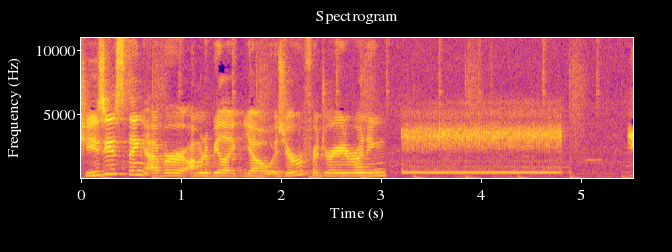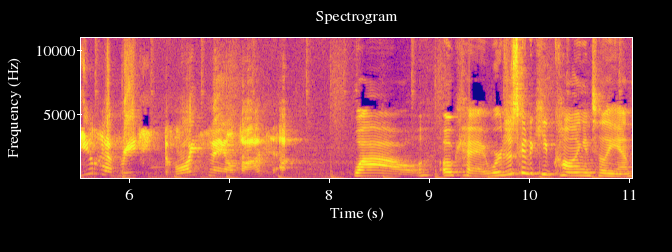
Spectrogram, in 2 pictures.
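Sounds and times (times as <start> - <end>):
automated voicemail greeting: 3.2 - 4.9, 5.5 - 7.7
phone ringback tone: 3.2 - 4.9.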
